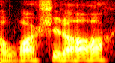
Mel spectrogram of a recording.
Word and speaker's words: Ouachita: Spelled o u c h and then a tall. Yeah, wash it all. Yeah. Yeah, it's it's it's very interesting. The because it's you would want to spell it with a w, but it's actually technically spelled with an o.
